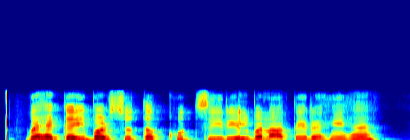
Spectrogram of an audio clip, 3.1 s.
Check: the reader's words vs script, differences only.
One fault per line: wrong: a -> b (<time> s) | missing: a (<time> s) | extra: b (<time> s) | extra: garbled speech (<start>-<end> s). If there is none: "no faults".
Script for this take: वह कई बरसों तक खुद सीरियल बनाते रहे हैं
no faults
